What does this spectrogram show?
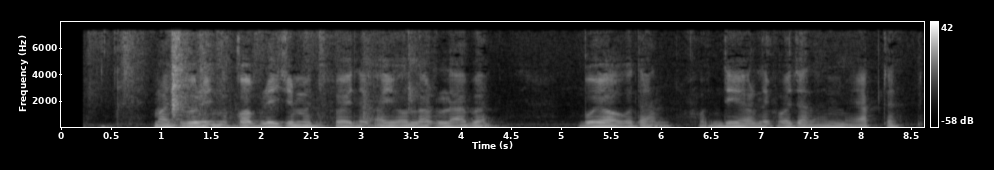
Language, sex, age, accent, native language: Uzbek, male, 19-29, Sirdaryo, Uzbek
